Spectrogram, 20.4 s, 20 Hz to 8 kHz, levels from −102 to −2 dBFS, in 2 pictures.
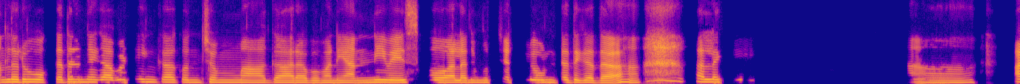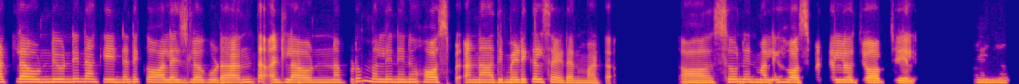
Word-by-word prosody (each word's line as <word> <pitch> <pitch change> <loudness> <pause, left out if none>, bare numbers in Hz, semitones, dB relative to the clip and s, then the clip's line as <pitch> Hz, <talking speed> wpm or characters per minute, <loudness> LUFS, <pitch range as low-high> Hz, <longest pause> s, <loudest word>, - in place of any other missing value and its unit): అందులో 240 +1 +3 0.2
ఒక్కదాన్నే 235 +1 -1
గాబట్టి, 225 +1 -1
ఇంకా 230 -1 -1
కొంచెం 215 0 -2 0.3
ఆ - - +1 0.2
గారాబం 205 -1 +1
అని, 200 0 -2
అన్నీ 210 +3 0
వేసుకోవాలని 210 -1 +1
ముచ్చట్లు 220 +2 -5
ఉంటది 220 0 -1
గదా! 190 -2 +4 0.9
వాళ్ళకి. 245 - 0 1.8
ఆ! - - -7 1.0
అట్లా 255 +2 +1
ఉండి, 250 +1 0
ఉండి 255 +2 0
నాకేంటంటే 240 -1 -1
కాలేజిలో 225 0 +1
గూడా 220 0 +1
అంతా 245 +2 +1
అట్లా 225 0 +1 0.2
ఉన్నప్పుడు, 225 +5 -4
మళ్ళీ 250 0 0
నేను 245 +1 -1
హాస్ప 235 -1 +2 0.3
నాది 230 +1 +1
మెడికల్ 235 +1 +2
సైడ్ 215 -4 0
అనమాట. 185 -1 -5 0.9
ఆహ్, 205 0 +2
సో, 250 - -2
నేను 240 -1 -1
మళ్ళీ 225 +1 0
హాస్పిటల్‌లో 225 0 +1
జాబ్ 205 0 +4
చేయాలి. 185 -3 +1 0.6
హ్మ్. 215 -1 -3
225 Hz, 115 wpm, -21 LUFS, 210-235 Hz, 1.8 s, గదా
